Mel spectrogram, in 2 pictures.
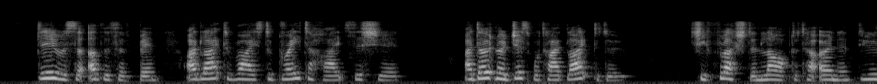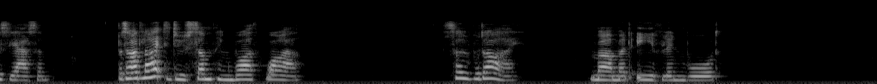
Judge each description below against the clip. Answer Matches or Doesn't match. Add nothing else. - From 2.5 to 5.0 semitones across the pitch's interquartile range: Matches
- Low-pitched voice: Doesn't match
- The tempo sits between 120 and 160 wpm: Matches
